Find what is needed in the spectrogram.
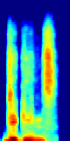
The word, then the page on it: dickens: Indian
